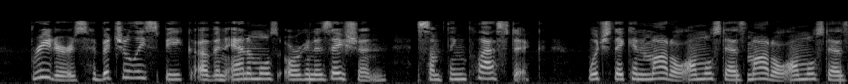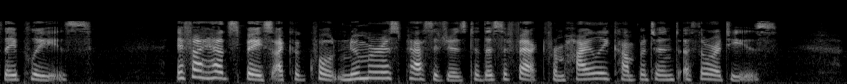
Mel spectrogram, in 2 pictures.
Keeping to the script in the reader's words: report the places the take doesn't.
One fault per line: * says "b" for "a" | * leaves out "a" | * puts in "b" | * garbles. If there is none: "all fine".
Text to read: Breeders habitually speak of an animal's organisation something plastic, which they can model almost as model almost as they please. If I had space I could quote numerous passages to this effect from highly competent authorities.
all fine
